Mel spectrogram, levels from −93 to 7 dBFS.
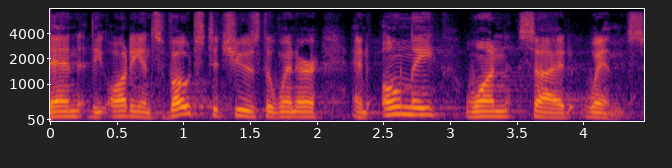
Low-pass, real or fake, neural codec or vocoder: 7.2 kHz; real; none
